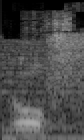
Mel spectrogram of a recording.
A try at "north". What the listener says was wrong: You can't say the TH.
